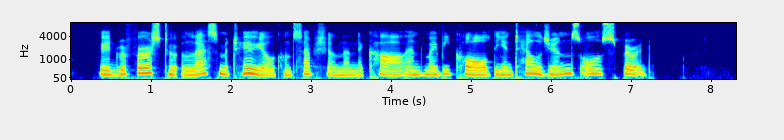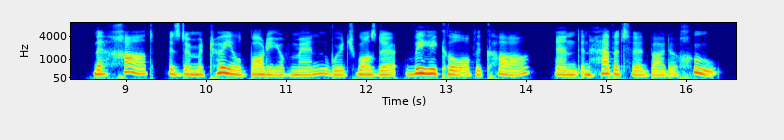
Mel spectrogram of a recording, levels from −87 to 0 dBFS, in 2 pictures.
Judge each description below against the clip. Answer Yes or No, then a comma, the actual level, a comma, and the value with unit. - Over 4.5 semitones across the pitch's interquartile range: No, average, 3.2 semitones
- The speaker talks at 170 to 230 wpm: No, slow, 135 wpm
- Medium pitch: Yes, medium, 175 Hz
